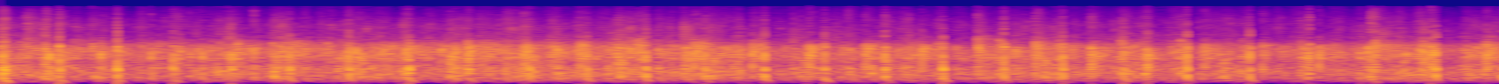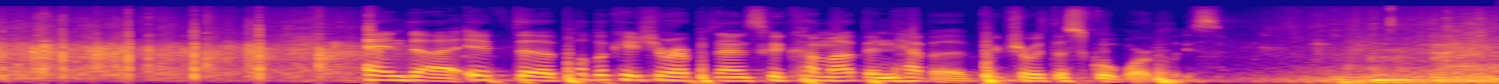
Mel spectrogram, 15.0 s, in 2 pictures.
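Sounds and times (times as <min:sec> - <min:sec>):
audience applause: 0:00.0 - 0:09.3
speech: 0:09.4 - 0:14.8.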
